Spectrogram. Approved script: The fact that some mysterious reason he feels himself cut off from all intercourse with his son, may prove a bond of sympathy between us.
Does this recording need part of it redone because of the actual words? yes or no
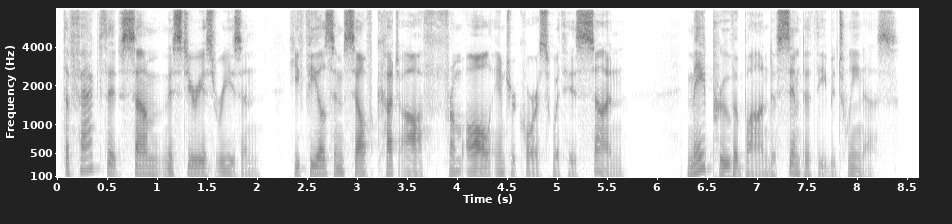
no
